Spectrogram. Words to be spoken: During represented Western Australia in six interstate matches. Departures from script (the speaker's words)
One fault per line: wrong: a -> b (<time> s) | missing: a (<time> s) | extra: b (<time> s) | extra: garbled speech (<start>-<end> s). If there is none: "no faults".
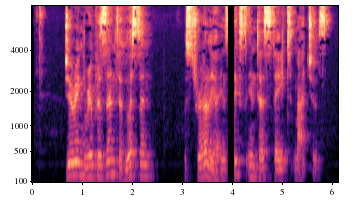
no faults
